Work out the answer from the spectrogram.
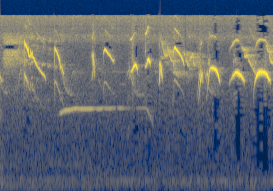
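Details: Caged Oriental white-eye in rough ngeriwik chatter that stimulates other white-eyes to sing; short high slurred chirps, one long steady whistle in the middle, notes growing louder toward the end over a low hum.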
